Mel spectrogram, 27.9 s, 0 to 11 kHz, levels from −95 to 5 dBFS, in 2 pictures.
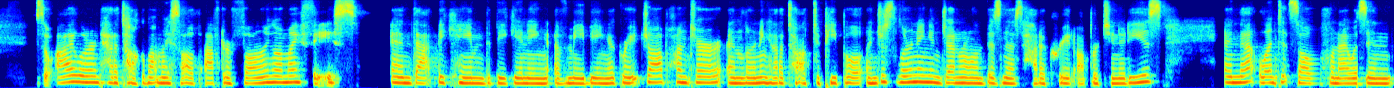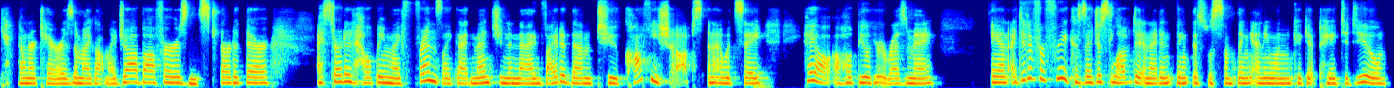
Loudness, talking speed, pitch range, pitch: -20 LUFS, 240 wpm, 190-220 Hz, 200 Hz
